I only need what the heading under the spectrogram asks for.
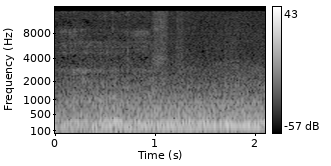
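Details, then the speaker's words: Chevy Suburban on a test drive after u-joint replacement: steady low cruising drone with no clunk, thump, vibration or knocking; the driveline is now quiet and smooth; quiet driveshaft. "no i don't hear it no more no vibration no more thinking noises it sounds good"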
